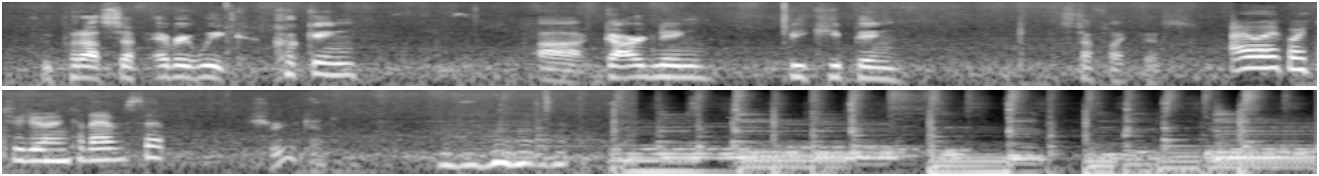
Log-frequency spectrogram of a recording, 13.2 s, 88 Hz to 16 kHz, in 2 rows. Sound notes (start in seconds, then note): 8.7 woman laughing; 10.4 smooth jazz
